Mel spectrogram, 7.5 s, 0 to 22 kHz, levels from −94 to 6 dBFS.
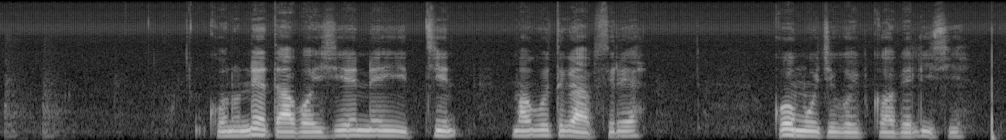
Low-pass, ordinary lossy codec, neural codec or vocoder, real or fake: none; none; vocoder, 44.1 kHz, 128 mel bands every 256 samples, BigVGAN v2; fake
